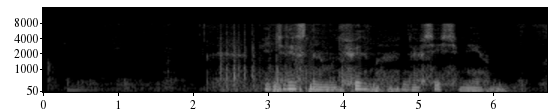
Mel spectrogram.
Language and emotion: Russian, sad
